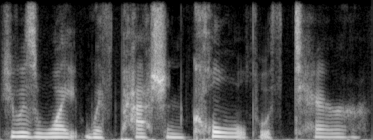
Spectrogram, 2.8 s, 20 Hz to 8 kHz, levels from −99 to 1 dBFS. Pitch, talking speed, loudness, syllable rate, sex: 210 Hz, 170 wpm, -18 LUFS, 4.1 syllables/s, female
